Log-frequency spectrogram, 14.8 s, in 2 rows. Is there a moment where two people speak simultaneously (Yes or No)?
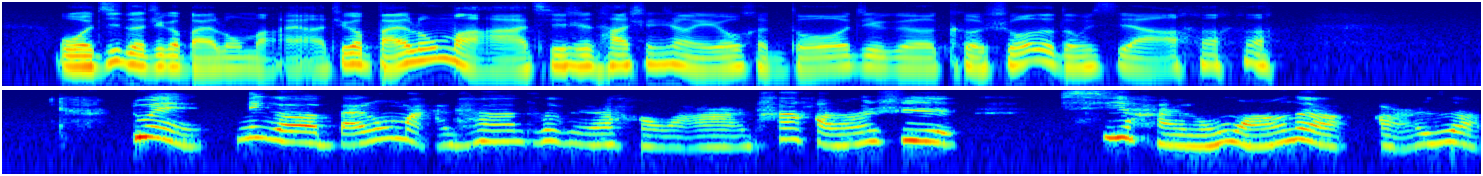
No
